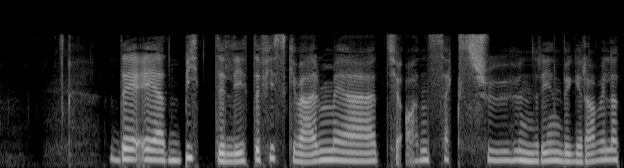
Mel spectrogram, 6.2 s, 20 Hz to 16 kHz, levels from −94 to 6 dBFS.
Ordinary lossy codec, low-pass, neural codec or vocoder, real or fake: AAC, 48 kbps; 7.2 kHz; none; real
